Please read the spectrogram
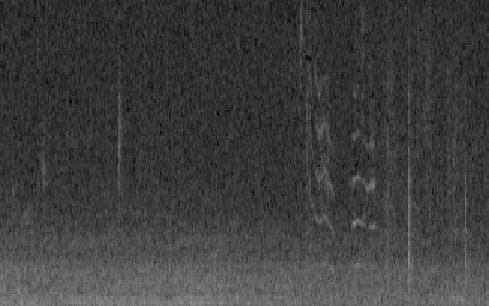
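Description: Steady outdoor hiss of a wooded hillside. About four seconds in, a bird calls a short series of quick, warbling high chirps, and a sharp tick follows near the end.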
